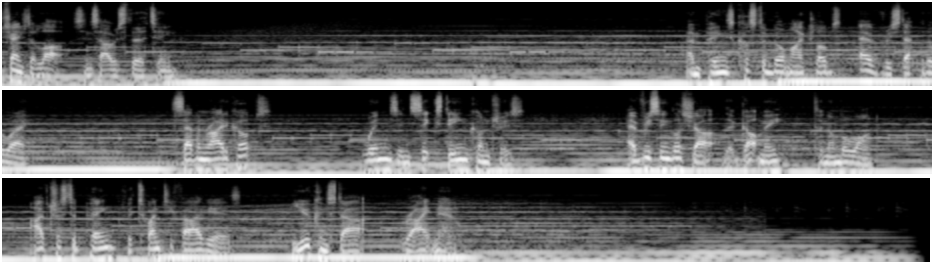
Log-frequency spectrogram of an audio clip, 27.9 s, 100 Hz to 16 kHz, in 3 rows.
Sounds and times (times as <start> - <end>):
Speech: 0.0 - 1.8, 6.9 - 9.6, 11.0 - 12.0, 13.0 - 14.5, 15.6 - 18.1, 18.9 - 23.2
Music: 0.0 - 27.8.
